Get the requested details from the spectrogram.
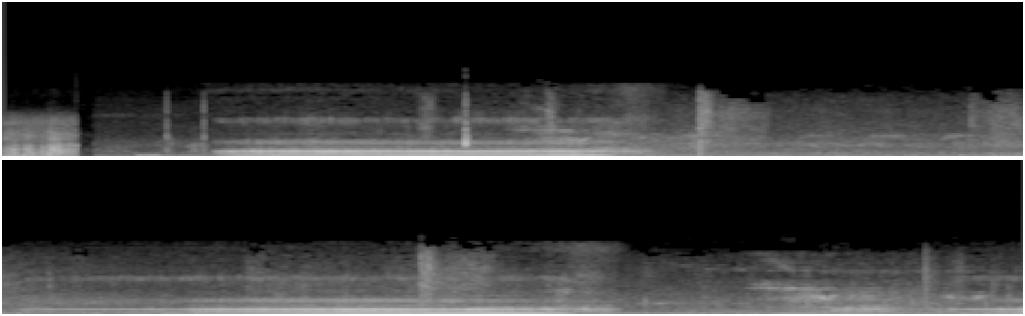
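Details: Animal snoring from a compilation of different animals snoring, species not stated: loud, drawn-out rattling snores lasting a couple of seconds each, with quieter breathing noise between them.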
